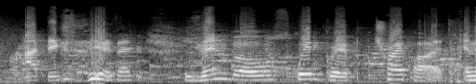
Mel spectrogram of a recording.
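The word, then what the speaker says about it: Xenvo: Is Zinvo? That's how you pronounce that, right? Zinvo. Because the X is pronounced like a Z, right? Yeah. I think so. Yeah, exactly. Zinvo Squid Grip Tripod.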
